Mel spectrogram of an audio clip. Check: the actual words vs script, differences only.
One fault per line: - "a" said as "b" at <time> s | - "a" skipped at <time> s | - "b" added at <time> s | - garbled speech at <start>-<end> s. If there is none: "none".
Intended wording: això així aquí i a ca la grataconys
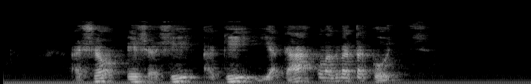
- "és" added at 1.4 s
